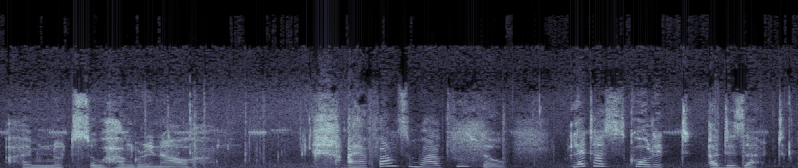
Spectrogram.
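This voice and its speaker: A woman's voice: medium pitch, very animated, slow pace, long pauses, background noise. A woman playing a squeamish traveller in a sci-fi audio drama, precise and formal, often questioning. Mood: queasy, curious.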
